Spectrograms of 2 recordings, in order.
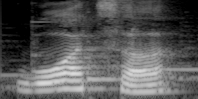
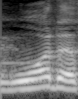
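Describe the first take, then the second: First: The word is said with careful, forced effort. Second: The word is said in a relaxed, flowing way. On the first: This is the pronunciation other people expect. "it sounds like I'm really trying to say it" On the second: This is the speaker's own natural pronunciation. "water for me just flows"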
